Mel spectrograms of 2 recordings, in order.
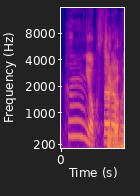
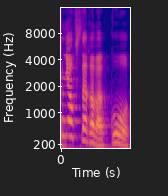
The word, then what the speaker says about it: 흑역사: 흑역사가 맞고 하지만 이 흑역사가 뭐 이게 완전 틀린, 사전에 등록된 그러니까 공식적인 단어는 아니기 때문에 어떤 발음도 상관은 없지만 네. 기본적으로는 흑역사가 맞다. 왜 흑역사가 맞을까? 색연필 생각하시면 됩니다.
